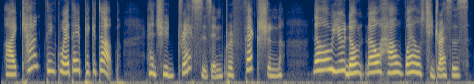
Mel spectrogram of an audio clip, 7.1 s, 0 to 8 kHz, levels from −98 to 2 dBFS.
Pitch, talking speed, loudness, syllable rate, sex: 285 Hz, 170 wpm, -19 LUFS, 4.4 syllables/s, female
